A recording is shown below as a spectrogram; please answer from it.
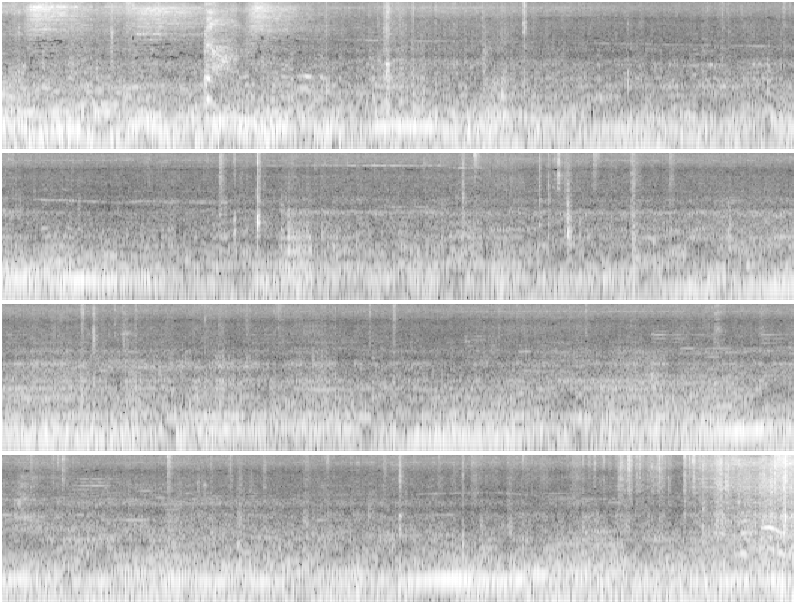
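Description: Low, continuous rumble of engine and road noise inside a moving double-decker bus, its drone shifting slightly in pitch and loudness.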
